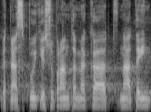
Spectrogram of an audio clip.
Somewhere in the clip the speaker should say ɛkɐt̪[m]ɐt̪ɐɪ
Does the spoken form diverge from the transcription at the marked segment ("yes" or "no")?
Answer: yes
